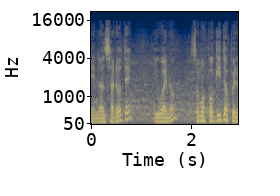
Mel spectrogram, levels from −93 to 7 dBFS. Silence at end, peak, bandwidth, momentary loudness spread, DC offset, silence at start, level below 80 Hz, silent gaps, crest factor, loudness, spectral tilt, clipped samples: 0 s; 0 dBFS; 15.5 kHz; 12 LU; under 0.1%; 0 s; -48 dBFS; none; 16 dB; -17 LUFS; -5.5 dB/octave; under 0.1%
